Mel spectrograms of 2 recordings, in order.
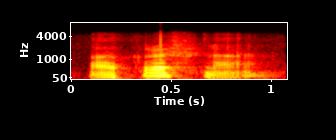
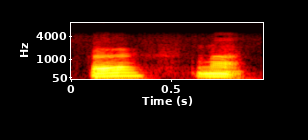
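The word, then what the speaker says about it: कृष्ण: Krishna, you should be mindful there. So what is here? We are not pronouncing Ra, which is a Vyanjanam, means there is a contact. We are pronouncing Ru, which has no contact. It is a Swara, but the place position is here with the rolled tip of the tongue. R.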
